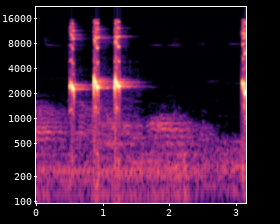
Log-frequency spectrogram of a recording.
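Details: Yellow-vented bulbul (trucukan) in an actively singing lure recording meant to make other bulbuls answer and sing: three sharp, clipped notes in quick succession, a pause, then one more note.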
